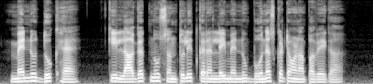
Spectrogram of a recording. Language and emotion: Punjabi, sad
